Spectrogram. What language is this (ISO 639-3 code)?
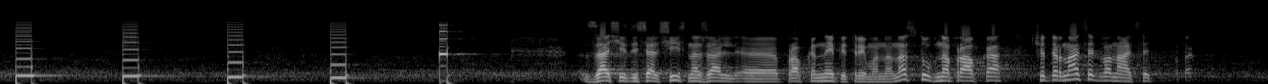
ukr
